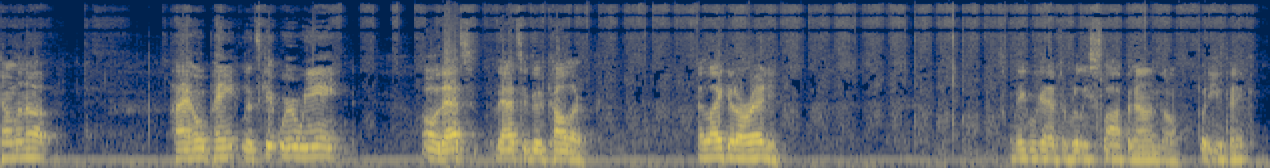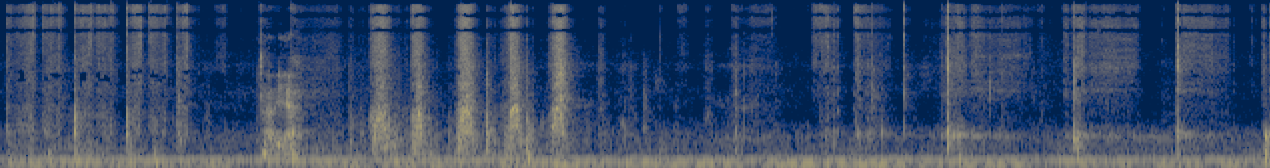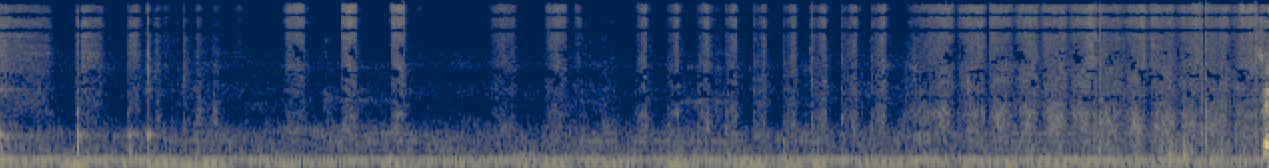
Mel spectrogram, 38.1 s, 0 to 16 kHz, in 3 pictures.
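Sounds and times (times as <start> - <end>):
steady low hum: 0.0 - 38.0
brush scrubbing fabric: 3.1 - 14.5, 31.8 - 38.0.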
